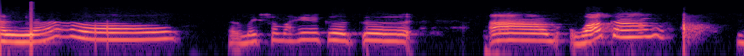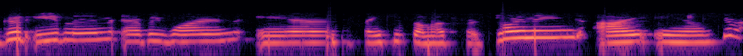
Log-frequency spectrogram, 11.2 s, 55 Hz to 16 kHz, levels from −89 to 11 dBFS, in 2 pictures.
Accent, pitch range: American, 195-280 Hz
